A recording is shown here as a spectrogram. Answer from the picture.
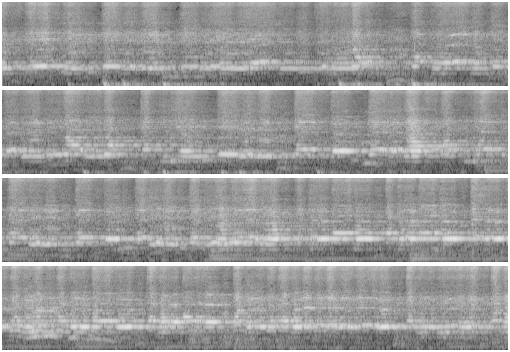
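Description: Live acoustic music: a flute-like wind instrument plays a sustained, slowly moving melody over acoustic guitars, with low plucked chords in the first half and a held low note from about halfway through.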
